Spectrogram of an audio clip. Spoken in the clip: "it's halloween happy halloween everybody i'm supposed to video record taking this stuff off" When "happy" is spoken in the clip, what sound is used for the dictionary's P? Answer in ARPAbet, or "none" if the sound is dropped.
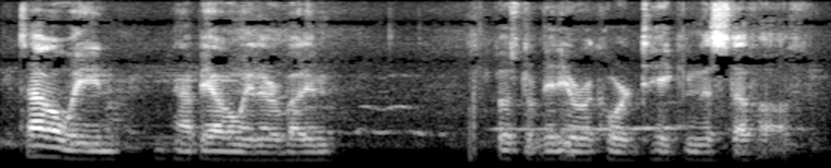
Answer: B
